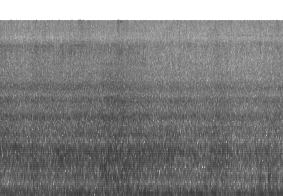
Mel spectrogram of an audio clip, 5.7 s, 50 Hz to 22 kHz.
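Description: Cabin noise of a Kintetsu 80000 series "Hinotori" electric limited express running at speed: a steady low rumble of the running train heard from inside the passenger car.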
